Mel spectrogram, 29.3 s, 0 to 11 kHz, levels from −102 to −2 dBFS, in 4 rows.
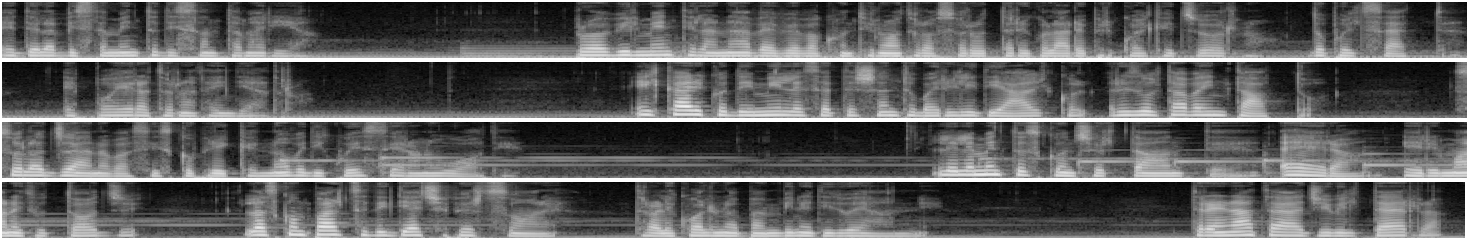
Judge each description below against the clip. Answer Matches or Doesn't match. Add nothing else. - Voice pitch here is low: Doesn't match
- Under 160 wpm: Matches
